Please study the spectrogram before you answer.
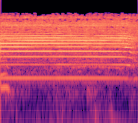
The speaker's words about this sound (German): Jetzt wird ja auch Publikum etwas wacher mit Hüten und Tröten.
